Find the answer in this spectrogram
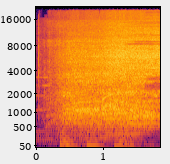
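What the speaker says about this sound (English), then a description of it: "Hair dryer here." A hair dryer switches on with a click and runs with a steady loud whoosh and motor hum, close up, continuing without pause.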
